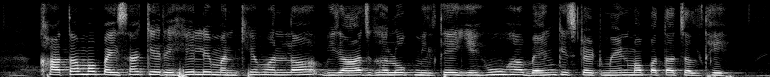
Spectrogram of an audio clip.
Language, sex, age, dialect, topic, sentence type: Chhattisgarhi, female, 18-24, Eastern, banking, statement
